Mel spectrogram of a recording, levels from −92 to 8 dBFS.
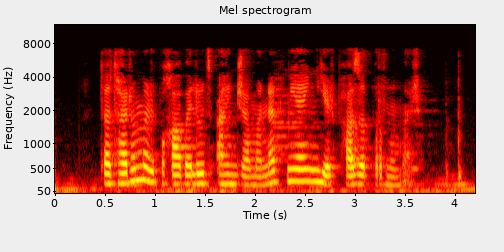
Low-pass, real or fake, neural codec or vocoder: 7.2 kHz; real; none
